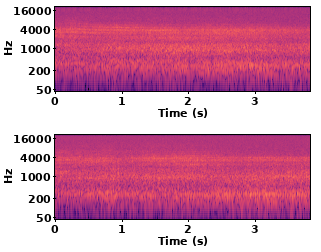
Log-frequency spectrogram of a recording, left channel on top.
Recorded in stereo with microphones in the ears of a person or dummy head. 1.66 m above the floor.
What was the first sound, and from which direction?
Only background noise.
